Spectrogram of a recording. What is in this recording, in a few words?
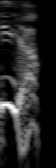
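Voice damaged, Japanese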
